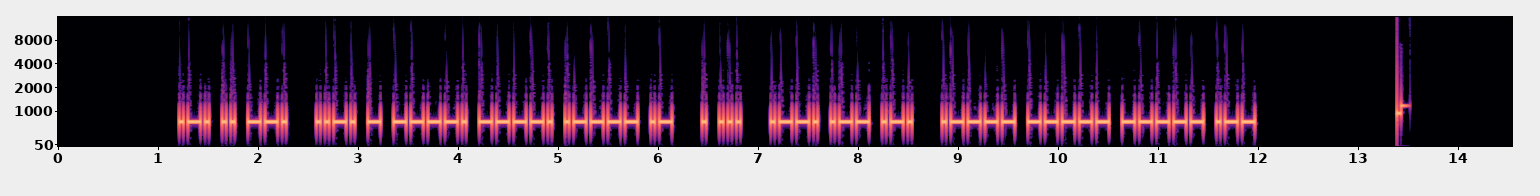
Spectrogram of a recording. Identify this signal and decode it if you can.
Morse code, heard as a keyed tone, about 28 wpm, 700 Hz. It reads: RIG FT991A ES PWR 100W
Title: Practice QSO - Exchange 2 - Info - 28wpm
